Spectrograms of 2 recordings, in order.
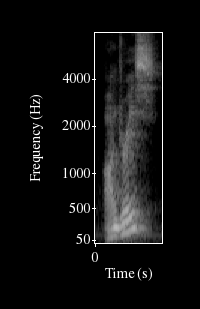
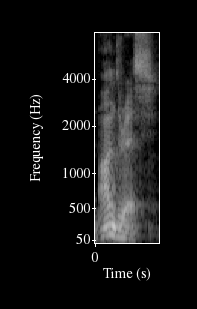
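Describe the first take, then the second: First: Andres tried with a Spanish accent, rising and questioning; accented try. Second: Said in the usual way. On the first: Shown as a demonstration. Vlogger reading a cast name to viewers, unsure accented try. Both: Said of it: "it's got the accent".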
